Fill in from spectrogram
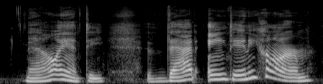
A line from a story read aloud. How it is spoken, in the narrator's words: pleaded Mary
